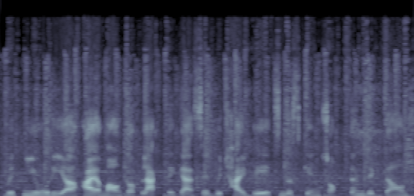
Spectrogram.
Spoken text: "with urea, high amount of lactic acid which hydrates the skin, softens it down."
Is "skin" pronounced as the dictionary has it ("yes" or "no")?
yes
